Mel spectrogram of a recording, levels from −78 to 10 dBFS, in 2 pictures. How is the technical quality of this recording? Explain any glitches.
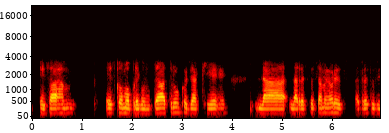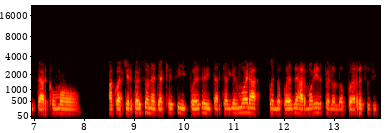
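The technical quality is limited: the whole speech clip passes through a narrowband low-rate codec, and three short dropouts are patched over by that codec.

G.729 codec: the speech is rebuilt from a filter model and sparse pulses at a rate that points to 8 kbit/s. The line is confined to about 250 Hz to 3.5 kHz, so it sounds thin and muffled, with a plainly audible rough, synthetic edge.

VoIP packet loss concealed by the speech codec: at 0.48 to 0.64 s, 3.67 to 3.85 s and 8.71 to 8.79 s, audio went missing. The decoder extended its last pitch and filter at falling gain, producing a brief buzzy or noisy smear that fades. The sound stays weakened until it recovers. The gaps fit losses of about one, three and two packets.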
